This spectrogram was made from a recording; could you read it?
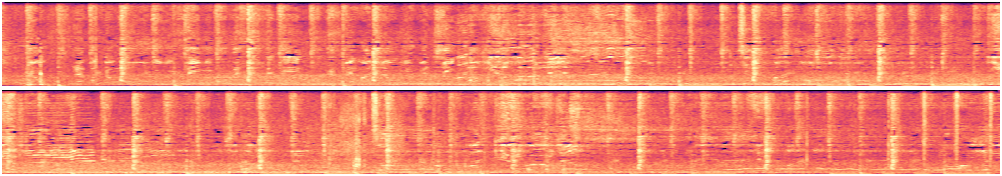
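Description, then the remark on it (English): A car drives through city streets in San Francisco on a weekend, a steady low engine and road rumble filling the cabin, with scattered clicks and bumps and faint, indistinct voices mixed into the constant noise. “I guess I am driving to a part of town that is completely barren on the weekends.”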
